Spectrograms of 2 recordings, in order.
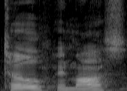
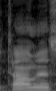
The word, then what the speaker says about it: Tomas: so we'll say well there's no h so it's just like toe and Moss some people say Thomas some people say like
